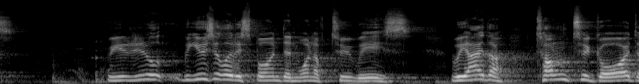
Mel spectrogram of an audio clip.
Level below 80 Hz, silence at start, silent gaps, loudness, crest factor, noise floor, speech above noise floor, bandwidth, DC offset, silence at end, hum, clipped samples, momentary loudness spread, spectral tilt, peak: -58 dBFS; 0 s; none; -24 LUFS; 18 dB; -53 dBFS; 29 dB; 17 kHz; under 0.1%; 0 s; none; under 0.1%; 10 LU; -4.5 dB/octave; -8 dBFS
